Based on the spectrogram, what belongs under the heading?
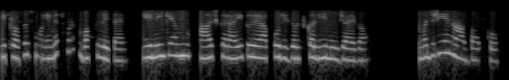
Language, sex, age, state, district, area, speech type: Urdu, female, 18-30, Delhi, East Delhi, urban, conversation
